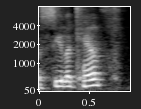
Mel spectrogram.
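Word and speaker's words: coelacanth: I'm guessing this is kilopicis like the se or cilopus like the cilacanth c is pronounced like an s the cilac being that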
